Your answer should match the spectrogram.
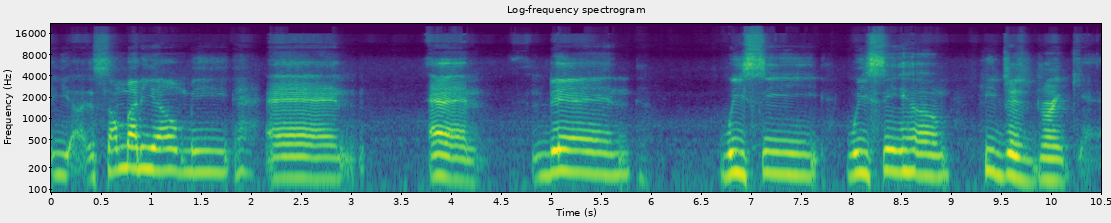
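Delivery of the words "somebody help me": high, tearful, sobbing, pleading voice. Retelling a movie scene after a son is shot: imitating Michael crying. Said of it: "He was just crying like".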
